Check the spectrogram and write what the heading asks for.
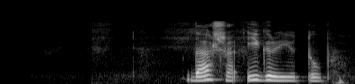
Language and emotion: Russian, neutral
